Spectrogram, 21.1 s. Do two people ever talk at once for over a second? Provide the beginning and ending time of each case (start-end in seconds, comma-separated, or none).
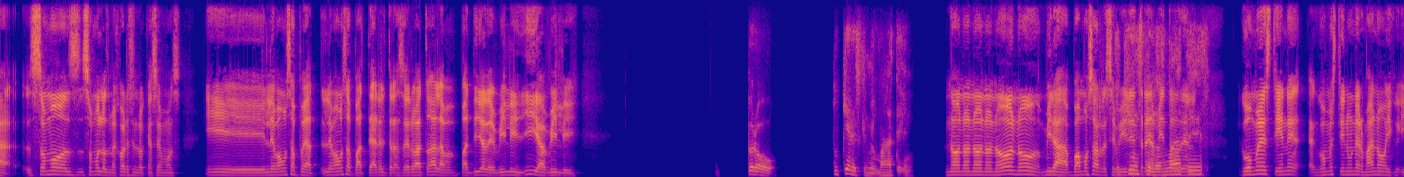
16.7-18.0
